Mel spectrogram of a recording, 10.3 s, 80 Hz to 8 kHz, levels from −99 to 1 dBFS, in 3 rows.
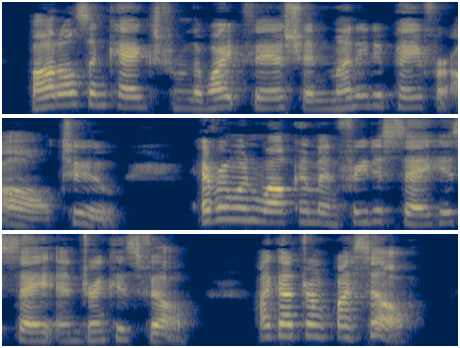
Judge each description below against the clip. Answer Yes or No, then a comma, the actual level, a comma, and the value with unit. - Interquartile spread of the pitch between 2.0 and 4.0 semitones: No, average, 4.5 semitones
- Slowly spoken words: No, average, 180 wpm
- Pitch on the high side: Yes, high, 230 Hz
